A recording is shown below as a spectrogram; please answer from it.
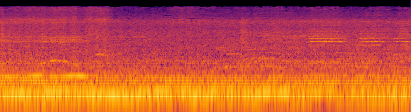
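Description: A steady low engine-like rumble over background noise. A few short high tones come in about three seconds in.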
